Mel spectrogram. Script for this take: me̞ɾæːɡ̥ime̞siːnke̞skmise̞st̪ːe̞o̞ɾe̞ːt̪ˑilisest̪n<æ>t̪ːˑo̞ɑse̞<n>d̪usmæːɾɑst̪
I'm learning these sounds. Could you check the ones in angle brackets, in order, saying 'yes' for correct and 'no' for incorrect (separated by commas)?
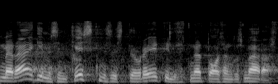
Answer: yes, yes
